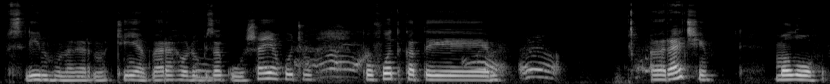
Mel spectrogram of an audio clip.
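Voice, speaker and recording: A woman's voice: mid-range voice, little pitch movement, unhurried, long pauses, a crowd in the background. A young woman vlogging casually as a mother, chatting to the camera and cooing to her baby. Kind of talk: casual daily vlog.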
